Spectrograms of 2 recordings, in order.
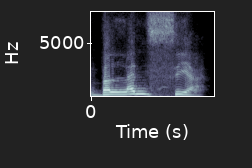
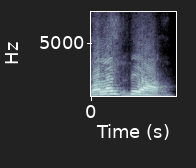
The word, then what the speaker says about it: Valencia: would just like to correct you on your pronunciation Valencia Valencia Valencia Valencia Valencia yeah but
